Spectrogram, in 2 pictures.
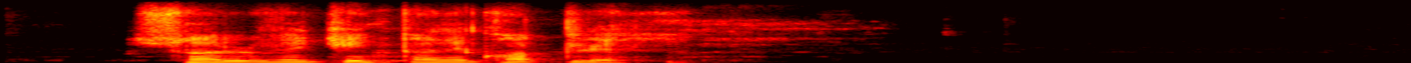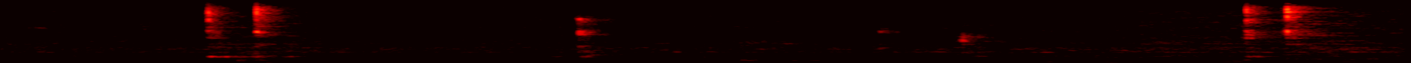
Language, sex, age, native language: Icelandic, male, 80-89, Icelandic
